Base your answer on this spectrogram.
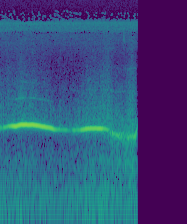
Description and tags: Winter is coming and so i created some cold winterbreeze sounds. It's getting cold in here!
